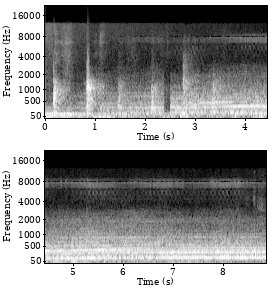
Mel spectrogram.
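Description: A few sharp knocks and thuds, then a car engine hums steadily and rises gently in pitch as the vehicle drives off, fairly loud with no voices.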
